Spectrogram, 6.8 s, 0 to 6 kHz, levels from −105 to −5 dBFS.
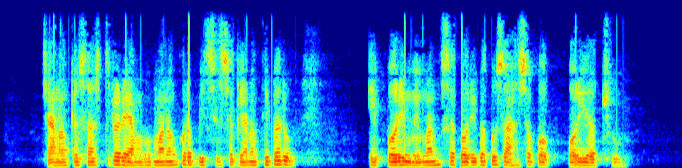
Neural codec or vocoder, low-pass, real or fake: none; 5.4 kHz; real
